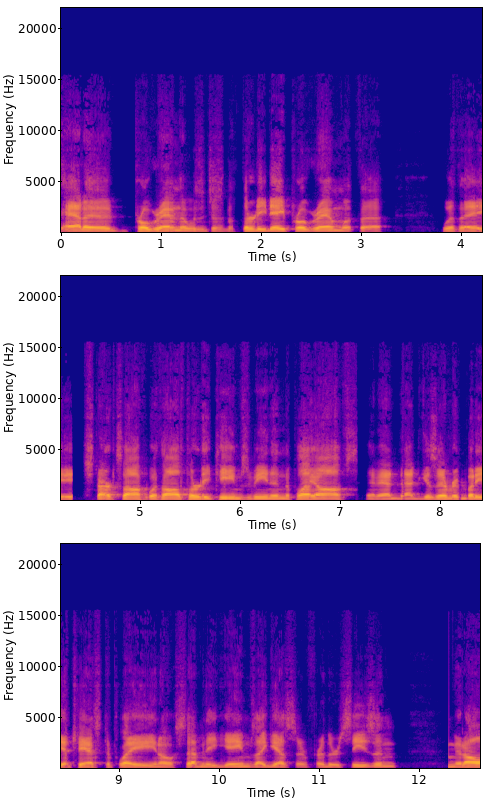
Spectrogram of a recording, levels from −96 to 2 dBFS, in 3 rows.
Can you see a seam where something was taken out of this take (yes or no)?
yes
